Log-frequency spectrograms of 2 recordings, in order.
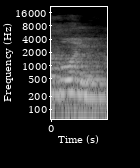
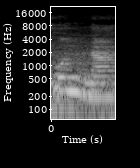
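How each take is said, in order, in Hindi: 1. शब्द रुके हुए व्यंजन पर खत्म होता है। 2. शब्द के अंत में एक छोटा स्वर जुड़ा होता है। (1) "वो दो साकिना लेटर्स आ गए थे साथ, वो प्रोनाउंस नहीं हो रहे थे" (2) "तो जबर लगाइए, जुन्ना है"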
